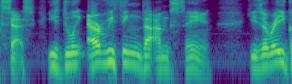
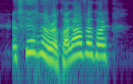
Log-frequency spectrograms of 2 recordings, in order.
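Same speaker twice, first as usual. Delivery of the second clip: mock fast talking, higher and louder; 12 semitones higher, 4 dB louder than usual. Mocking a client who talks super fast to women: imitating fast talking. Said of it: "They talk super fast".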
